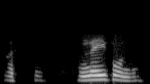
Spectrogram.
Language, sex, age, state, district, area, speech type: Dogri, female, 45-60, Jammu and Kashmir, Reasi, rural, conversation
